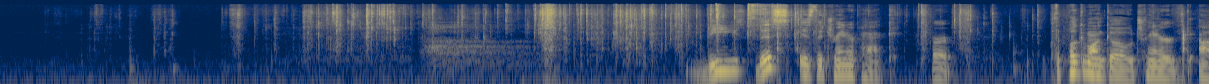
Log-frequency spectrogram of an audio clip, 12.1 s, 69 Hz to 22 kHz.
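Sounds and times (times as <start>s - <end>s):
foil wrapper crinkling and tearing: 2.2s - 10.9s.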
